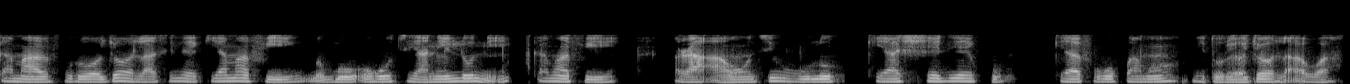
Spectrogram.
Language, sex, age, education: Yoruba, male, 15-29, primary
